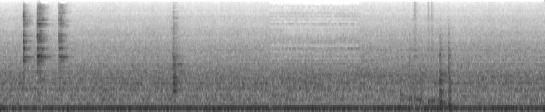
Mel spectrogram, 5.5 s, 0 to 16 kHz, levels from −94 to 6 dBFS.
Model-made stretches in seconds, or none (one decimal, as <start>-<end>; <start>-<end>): 2.7-3.6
